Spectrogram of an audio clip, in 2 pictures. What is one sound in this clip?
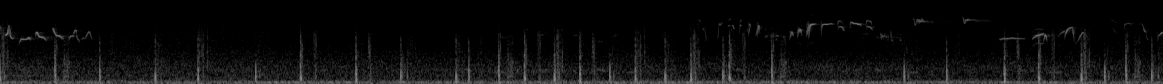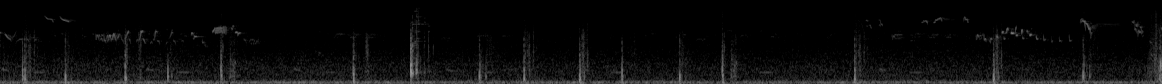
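Footsteps crunch steadily on dirt and dry leaves.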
